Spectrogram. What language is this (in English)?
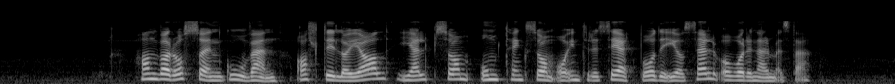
Norwegian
